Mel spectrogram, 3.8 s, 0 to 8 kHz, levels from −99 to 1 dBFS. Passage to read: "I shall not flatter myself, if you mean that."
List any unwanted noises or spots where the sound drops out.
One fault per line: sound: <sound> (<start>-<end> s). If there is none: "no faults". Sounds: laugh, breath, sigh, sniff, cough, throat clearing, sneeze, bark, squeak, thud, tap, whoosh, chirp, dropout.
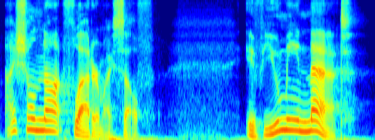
no faults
